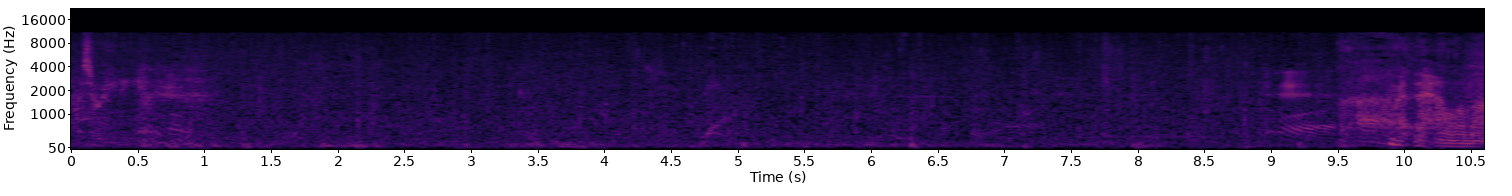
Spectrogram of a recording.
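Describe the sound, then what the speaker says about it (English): Steady rain patters and hisses on surfaces outdoors, with a louder burst near the end. "If it's not the freaks, it's the goddamn rain."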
